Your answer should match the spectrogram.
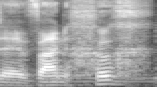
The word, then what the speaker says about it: Van Gogh: Apparently, the correct pronunciation, according to Dutch people, is Van Gogh. Apparently, both G's are kind of like a sound, like the Scottish loch. So Vincent van Gogh is how you're supposed to pronounce his name.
